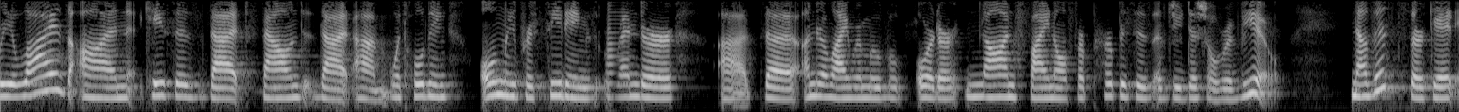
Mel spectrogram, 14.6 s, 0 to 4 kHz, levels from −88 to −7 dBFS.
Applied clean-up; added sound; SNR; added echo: neural mask model DeepFilterNet 3.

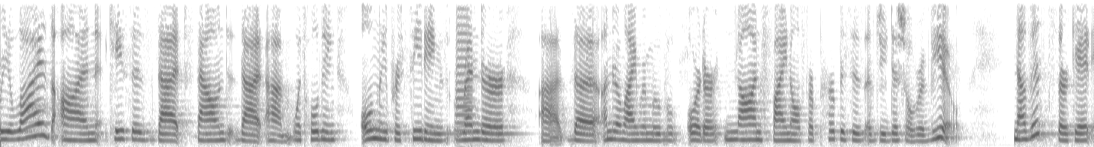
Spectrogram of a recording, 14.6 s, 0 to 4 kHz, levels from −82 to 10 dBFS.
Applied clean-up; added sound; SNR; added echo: none; Brass instrument; 11 dB; none.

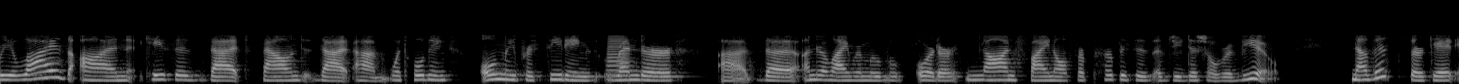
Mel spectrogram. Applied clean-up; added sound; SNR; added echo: neural mask model RNNoise.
